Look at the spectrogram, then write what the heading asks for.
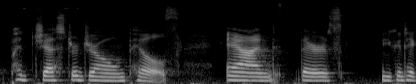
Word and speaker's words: progesterone: But I did have a really good friend tell me about, and I always say it wrong, progesterone. progesterone. It's not progesterone, it's progesterone, whatever, progesterone pills.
